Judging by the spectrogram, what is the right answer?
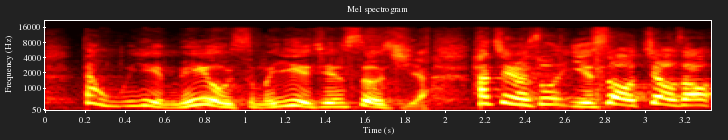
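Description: Talking at a very fast pace, a man with an extremely high pitch swings his voice very widely up and down. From Taiwan. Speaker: political commentator; talk-show guest commentator. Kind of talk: TV talk show panel discussion. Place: studio. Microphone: lapel.

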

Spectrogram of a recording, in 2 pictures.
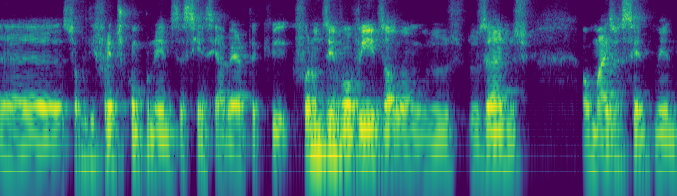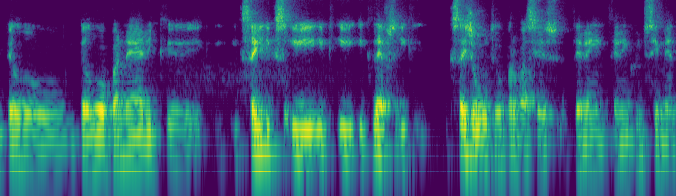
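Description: A man at a moderate pace, fairly low in pitch, with fairly even intonation. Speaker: open science project staff; presenter. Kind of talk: presentation. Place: home room. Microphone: video call.

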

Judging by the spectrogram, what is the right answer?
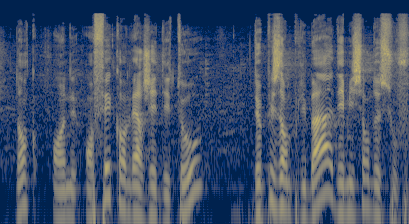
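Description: A man talks at a moderate pace with lively intonation and a dark, mellow tone. Light background noise can be heard. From Marseille, southern France. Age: 60s. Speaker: EU official; speaker. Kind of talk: public debate. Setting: outdoor stage with audience. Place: street. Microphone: handheld.

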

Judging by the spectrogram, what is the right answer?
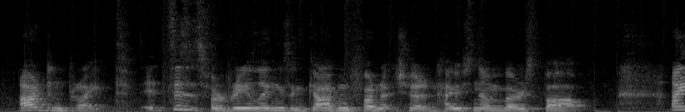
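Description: At a moderate pace, a woman speaks with faint music in the background. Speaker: DIY vlogger. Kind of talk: tutorial. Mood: cheerful, chatty. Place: home room.

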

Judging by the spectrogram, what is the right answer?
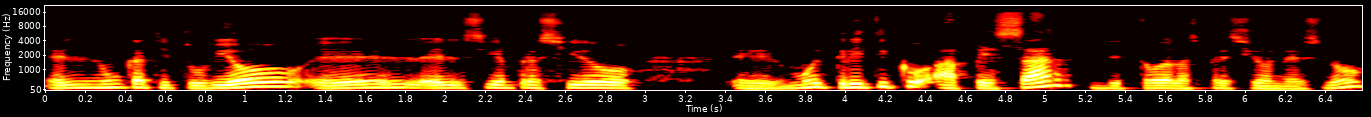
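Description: Over a quiet background, a man with a fairly high, dark, mellow, somewhat breathy voice speaks very slowly with ordinary pitch variation. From Veracruz, Mexico. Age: middle-aged. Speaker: political cartoonist; guest. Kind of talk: conversational interview. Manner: halting, many repetitions. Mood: warm, reflective tribute. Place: home room. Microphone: earbuds.

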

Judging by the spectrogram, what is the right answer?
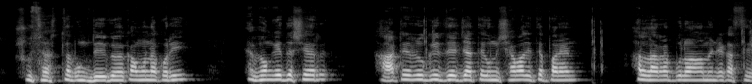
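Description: Very clean and silent in the background, this recording has a high-pitched man speaking in a dark, mellow tone with monotone, flat intonation. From Bangladesh, Narsingdi district. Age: 50s. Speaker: heart patient, former local council chairman. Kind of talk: patient testimonial. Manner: halting.

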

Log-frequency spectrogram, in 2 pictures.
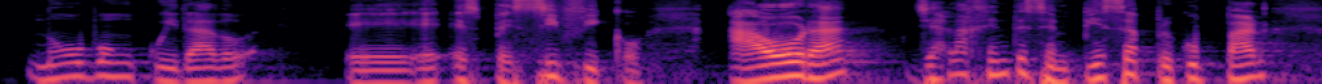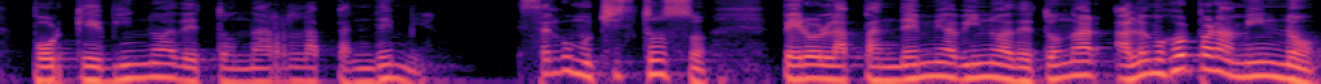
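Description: Over a quiet background, a man with a fairly high pitch speaks at a moderate pace with ordinary pitch variation. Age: 50s. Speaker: hair stylist and salon owner; guest. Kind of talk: interview. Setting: studio. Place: studio. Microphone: studio mic.

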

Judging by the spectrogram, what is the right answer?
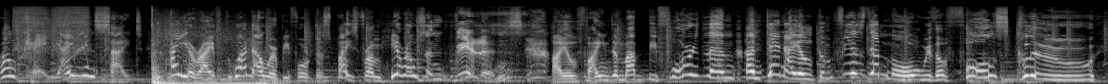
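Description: Clear music plays in the background. A cartoonish character voice speaks at a fairly slow pace. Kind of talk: cartoon voice acting. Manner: boastful, scheming.

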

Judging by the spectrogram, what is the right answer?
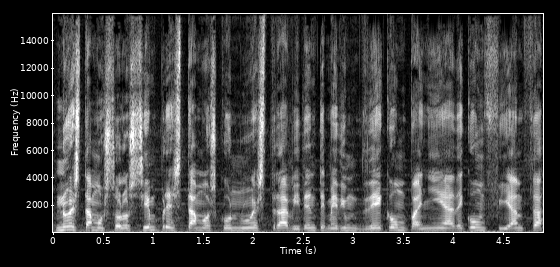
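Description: Over light background noise, a man talks at a moderate pace in a high, monotone voice with flat intonation. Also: dry sound with no echo. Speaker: paranormal vlogger. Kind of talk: casual vlog intro to camera. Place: street.

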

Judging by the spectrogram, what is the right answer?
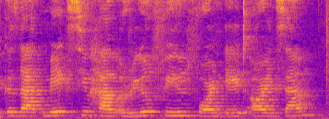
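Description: There is light background noise and audible room echo as a woman speaks. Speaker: exam prep vlogger. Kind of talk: tutorial. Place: home room.

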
